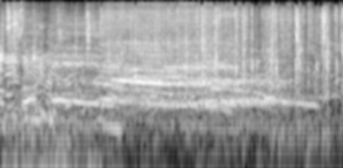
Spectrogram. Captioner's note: cheering; people applauding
